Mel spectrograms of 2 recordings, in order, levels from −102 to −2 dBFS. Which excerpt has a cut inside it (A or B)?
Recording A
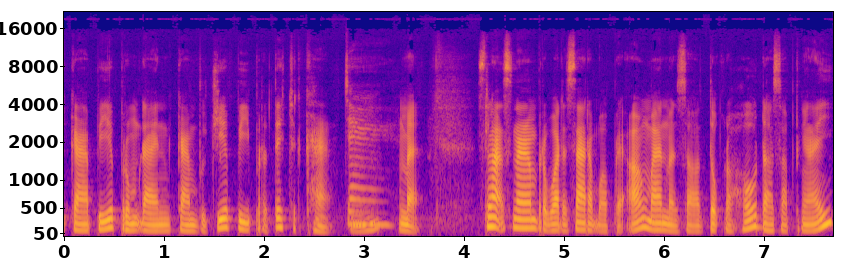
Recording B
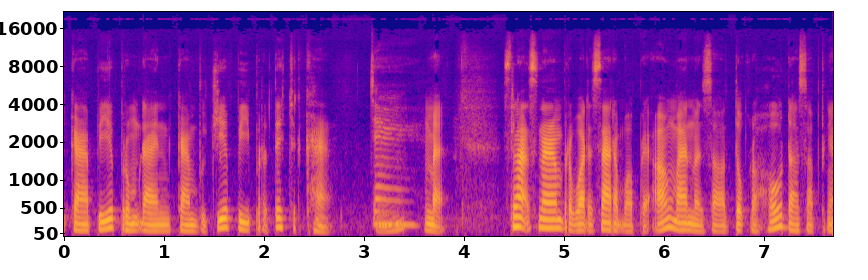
A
